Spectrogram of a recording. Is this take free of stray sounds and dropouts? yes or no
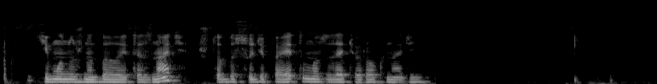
yes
